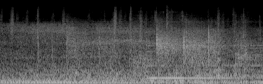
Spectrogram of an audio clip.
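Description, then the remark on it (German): Hard, clicking footsteps of a knife thrower's metal-tipped shoes tap out a steady walking rhythm as he approaches, over a noisy background, with a low steady hum joining partway through. “Der erste Detektiv war gerade aus dem Hinterausgang des Gebäudes gestürmt, da hörte er, wie das harte Klacken der metallbeschlagenen Schuhe des Messerwerfers näher kam.”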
